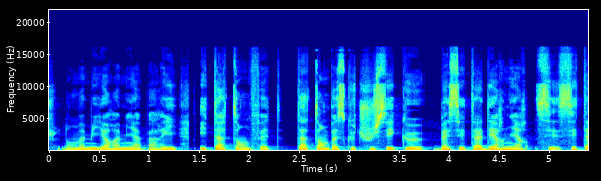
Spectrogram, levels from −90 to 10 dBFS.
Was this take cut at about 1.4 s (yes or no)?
yes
